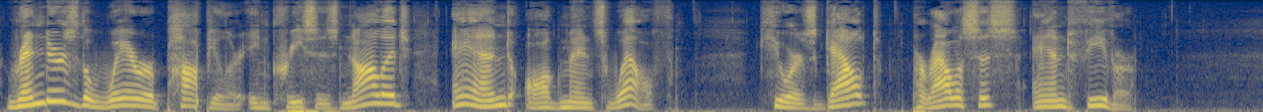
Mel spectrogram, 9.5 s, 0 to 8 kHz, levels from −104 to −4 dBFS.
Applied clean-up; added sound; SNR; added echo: none; none; none; none.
